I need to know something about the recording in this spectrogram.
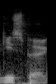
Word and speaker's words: Gisbergen: Gisberger? Is that how you pronounce it? Shane Van Gisbergen.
